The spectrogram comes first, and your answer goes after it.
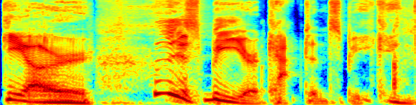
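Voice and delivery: swooping pirate captain voice. Joking about airline pilots, the speaker plays the captain announcing in a pirate voice.

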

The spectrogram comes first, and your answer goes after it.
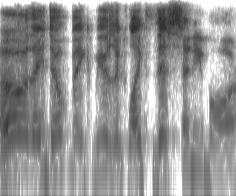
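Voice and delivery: put-on high, posh upper-class British lilt. Quoting a stiff, posh boss from a film: posh upper-class British voice as Dalby. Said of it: "very upper class Brits".

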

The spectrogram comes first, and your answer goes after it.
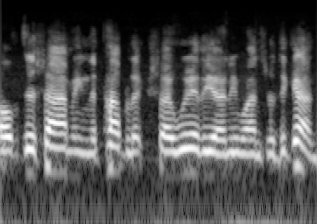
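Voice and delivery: ordinary delivery

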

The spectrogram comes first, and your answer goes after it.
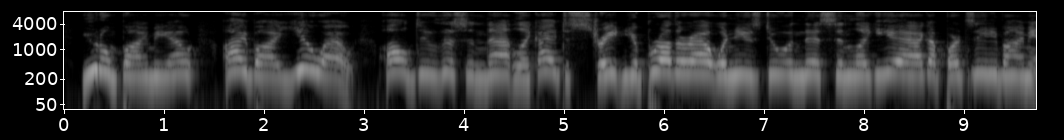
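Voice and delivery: very high-pitched ranting, raving yell. Comparing which character is scarier, imitating Moe Greene ranting and yelling. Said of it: "ranting and raving and yelling".

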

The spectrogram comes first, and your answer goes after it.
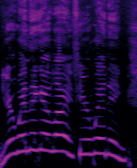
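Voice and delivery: acted, very high-pitched screaming cheer. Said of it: "I did the same thing".

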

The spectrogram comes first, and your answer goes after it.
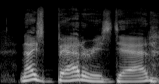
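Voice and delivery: put-on innocent, guileless, wide-open ten-year-old child tone. Retelling a ten-year-old's remark to a clearly angry dad: imitating an innocent young kid. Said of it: "It's like a ten-year-old".

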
